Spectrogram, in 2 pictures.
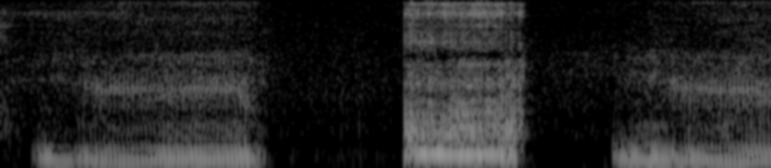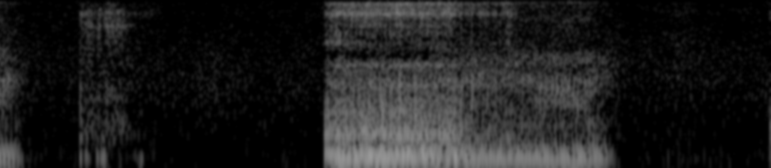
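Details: Two pet dogs named Bus and Kat snoring while asleep indoors: low rumbling breaths about two seconds long, separated by short quiet gaps, with a harsher, higher snort on some breaths.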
